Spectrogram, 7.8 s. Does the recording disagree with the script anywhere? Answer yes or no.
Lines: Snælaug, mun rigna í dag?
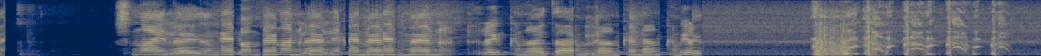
yes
